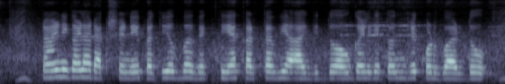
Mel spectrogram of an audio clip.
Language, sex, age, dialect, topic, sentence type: Kannada, female, 25-30, Coastal/Dakshin, agriculture, statement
